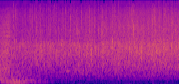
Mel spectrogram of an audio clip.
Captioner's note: audience applauds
